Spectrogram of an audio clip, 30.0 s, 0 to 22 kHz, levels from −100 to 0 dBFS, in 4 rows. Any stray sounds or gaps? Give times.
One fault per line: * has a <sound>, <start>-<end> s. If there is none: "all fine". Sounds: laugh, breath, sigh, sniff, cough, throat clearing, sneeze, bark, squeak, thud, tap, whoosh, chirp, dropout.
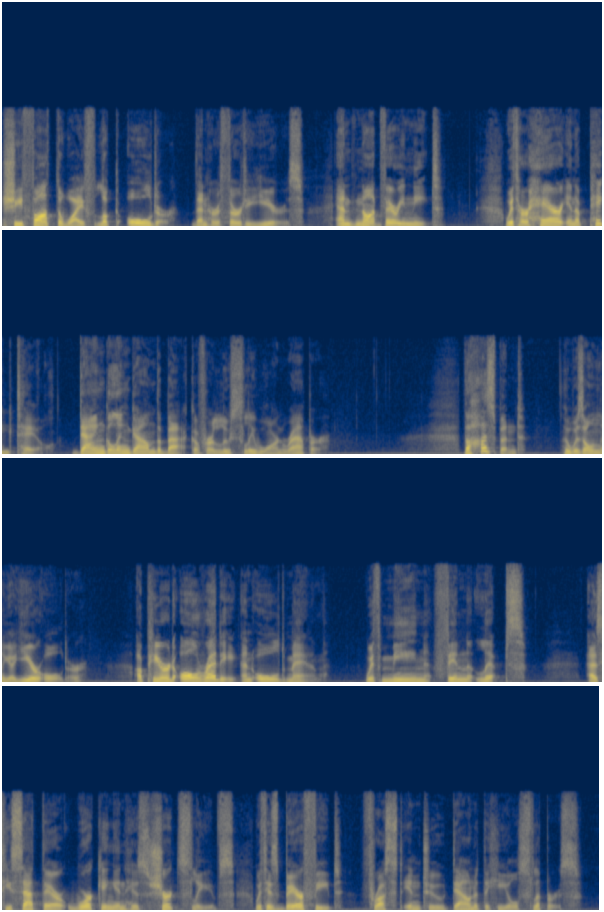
all fine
